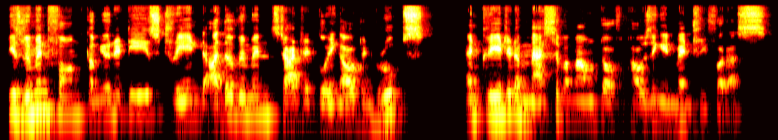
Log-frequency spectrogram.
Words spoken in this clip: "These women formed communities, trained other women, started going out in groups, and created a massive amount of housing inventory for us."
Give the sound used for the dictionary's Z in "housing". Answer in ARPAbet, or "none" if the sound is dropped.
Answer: Z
